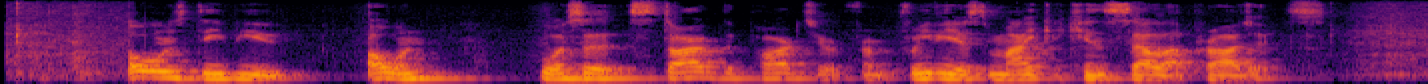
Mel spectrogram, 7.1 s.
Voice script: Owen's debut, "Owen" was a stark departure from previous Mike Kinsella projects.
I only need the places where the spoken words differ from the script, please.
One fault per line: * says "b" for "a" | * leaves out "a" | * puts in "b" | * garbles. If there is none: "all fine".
all fine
